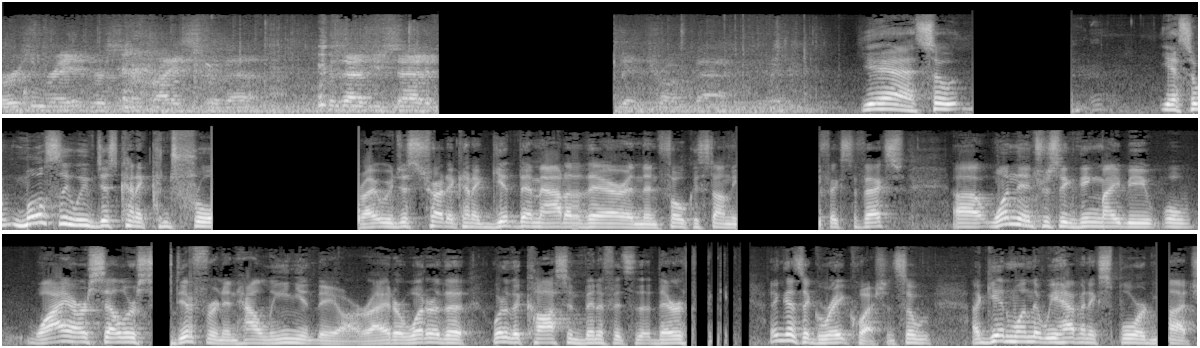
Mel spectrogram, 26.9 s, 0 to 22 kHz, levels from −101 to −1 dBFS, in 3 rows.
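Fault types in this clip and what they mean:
digital broadcast dropout: The receiver lost the signal or rejected corrupted frames and muted until clean data returned, so the sound cuts to silence seven times, from about 0.1 s at 26.59 s up to 1.3 s at 3.27 s, with 23.07 s breaking into several short holes.
repeated buffer: Fresh audio arrived late, so the player replayed its last small block, which fits a 512-sample buffer of about 12 ms. Each repeat gives a brief buzzy stutter with hard joins, heard at 5.32 s, 13.25 s and 19.34 s.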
